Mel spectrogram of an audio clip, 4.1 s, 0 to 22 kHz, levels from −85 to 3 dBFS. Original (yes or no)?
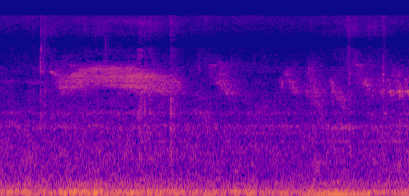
yes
